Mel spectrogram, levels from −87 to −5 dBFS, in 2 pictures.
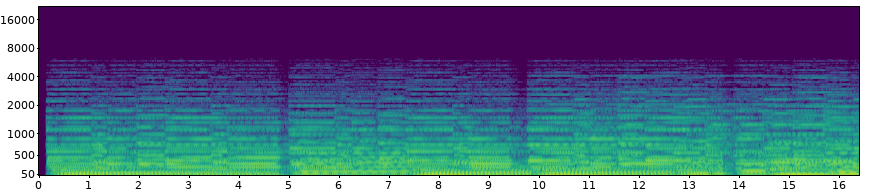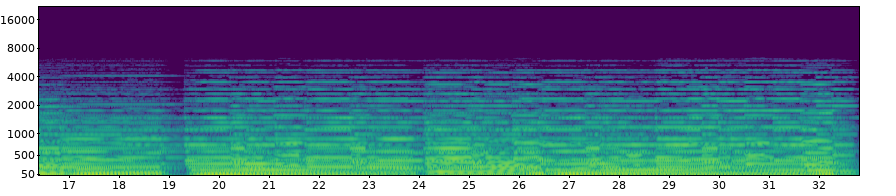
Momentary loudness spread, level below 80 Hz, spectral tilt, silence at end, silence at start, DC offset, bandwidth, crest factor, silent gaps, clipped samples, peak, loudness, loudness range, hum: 4 LU; -24 dBFS; -9 dB/octave; 0 s; 0.15 s; under 0.1%; 6.2 kHz; 14 dB; none; under 0.1%; -6 dBFS; -23 LUFS; 2 LU; none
